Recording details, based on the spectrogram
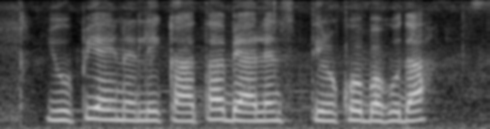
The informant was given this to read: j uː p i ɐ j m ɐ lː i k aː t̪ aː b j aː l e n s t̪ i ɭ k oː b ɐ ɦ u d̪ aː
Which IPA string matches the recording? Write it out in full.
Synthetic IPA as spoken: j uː p i ɐ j n ɐ lː i k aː t̪ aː b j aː l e n s t̪ i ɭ k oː b ɐ ɦ u d̪ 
